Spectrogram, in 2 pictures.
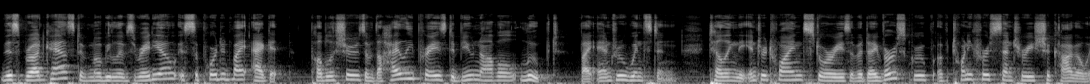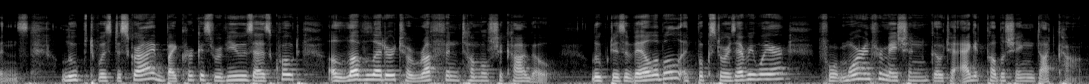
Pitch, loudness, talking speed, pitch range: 190 Hz, -18 LUFS, 170 wpm, 165-215 Hz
